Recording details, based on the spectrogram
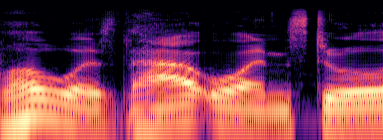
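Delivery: put-on stoned voice. Picturing a character asking about mushrooms: stoned Liar voice. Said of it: "picturing fucking Liar stoned out of their minds".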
